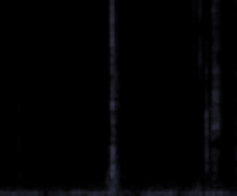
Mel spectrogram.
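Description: A single sharp click a little after a second in, over a faint low hum.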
